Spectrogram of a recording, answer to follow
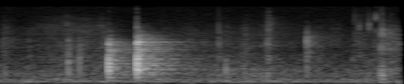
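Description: A few light clinks and taps as a metal teaspoon and a small glass spice jar are set down on a wooden countertop, one clink ringing briefly about two-thirds of a second in.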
